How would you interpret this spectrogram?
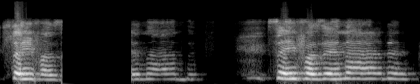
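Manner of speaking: high, loud gleeful yelling; triumphant shout. Real, not acted. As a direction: crow your win at full volume.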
